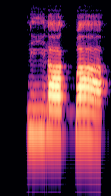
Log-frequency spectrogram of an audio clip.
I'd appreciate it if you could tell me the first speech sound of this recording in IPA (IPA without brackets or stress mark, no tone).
ɾ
